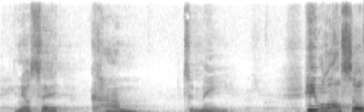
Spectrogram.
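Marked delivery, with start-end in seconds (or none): 0.9-2.3 low, gentle call; soft divine voice. Acted. Preacher voices God's gentle call. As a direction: speak it softly as God calling.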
